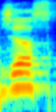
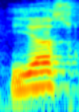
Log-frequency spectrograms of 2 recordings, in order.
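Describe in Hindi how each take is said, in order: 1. शब्द की शुरुआत j ध्वनि से होती है। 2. शब्द की शुरुआत y ध्वनि से होती है।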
